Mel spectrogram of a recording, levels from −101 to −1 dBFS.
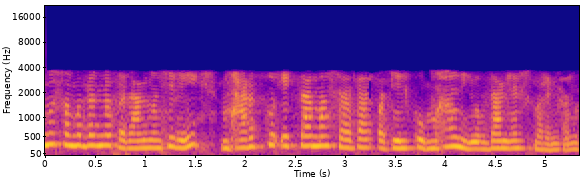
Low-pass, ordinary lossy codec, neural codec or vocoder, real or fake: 3.6 kHz; AAC, 24 kbps; codec, 16 kHz, 2 kbps, FreqCodec, smaller model; fake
